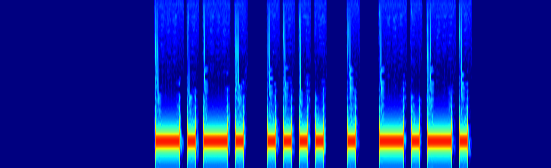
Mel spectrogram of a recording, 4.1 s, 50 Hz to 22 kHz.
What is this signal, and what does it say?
Morse code, heard as a keyed tone, about 20 wpm, 700 Hz. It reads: CHEC
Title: Build A Word - 1 Letter At A Time - 3 to 5-Letter Words - 20wpm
